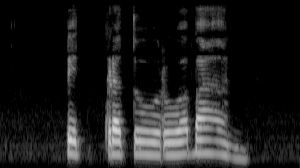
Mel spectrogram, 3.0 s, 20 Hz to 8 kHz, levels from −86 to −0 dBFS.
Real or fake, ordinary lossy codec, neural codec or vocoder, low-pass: real; none; none; 7.2 kHz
